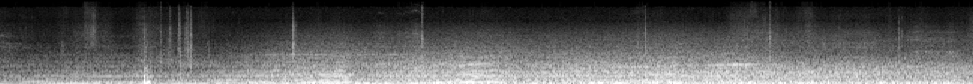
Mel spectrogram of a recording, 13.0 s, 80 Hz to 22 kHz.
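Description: A 2024 Ford Ranger Lariat in four-high makes a brake-boosted launch: a sharp click, then the engine climbs in a loud, rising rev that holds and builds through the run, heard from inside the cab.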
